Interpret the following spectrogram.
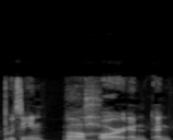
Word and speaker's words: poutine: And it's called poutine. Oh. Or and and French Canadians putin. Putin. puts in. Um, so uh, at least that's how my dad always pronounced it.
